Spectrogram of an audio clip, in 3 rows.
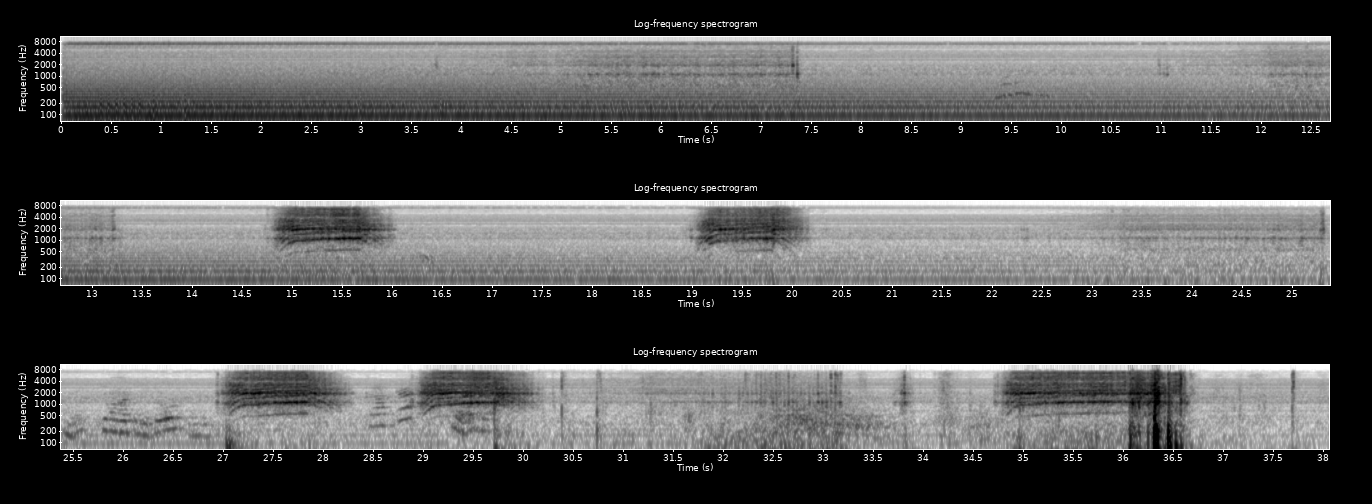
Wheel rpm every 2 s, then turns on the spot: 0, 0, 20, 10, 0, 0, 10, 60, 0, 40, 10, 10, 10, 50, 50, 10, 10, 80, 30.
4-8 12-14 22-26 30-34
